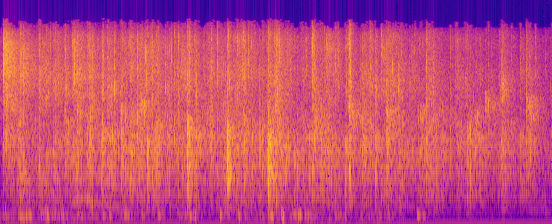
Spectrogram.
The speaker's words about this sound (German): Das konnte ich mir nicht nehmen lassen. Ich wollte auch einfach mal Applaus einfordern.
